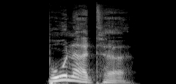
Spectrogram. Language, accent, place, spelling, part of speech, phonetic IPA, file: German, Germany, Berlin, bohnerte, verb, [ˈboːnɐtə], De-bohnerte.ogg
- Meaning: inflection of bohnern: 1. first/third-person singular preterite 2. first/third-person singular subjunctive II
